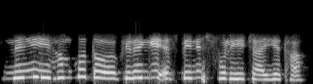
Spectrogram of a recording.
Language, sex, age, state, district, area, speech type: Urdu, female, 18-30, Bihar, Saharsa, rural, conversation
